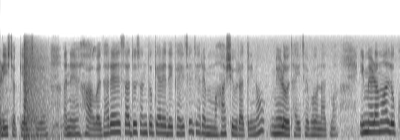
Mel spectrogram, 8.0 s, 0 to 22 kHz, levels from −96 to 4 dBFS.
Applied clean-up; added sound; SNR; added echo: none; none; none; none.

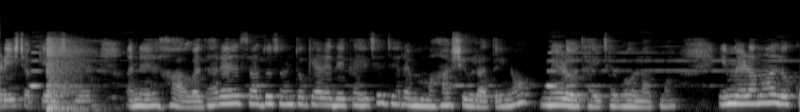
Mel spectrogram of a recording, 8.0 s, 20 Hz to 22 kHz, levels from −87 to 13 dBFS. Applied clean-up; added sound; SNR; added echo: classical method WPE with log-MMSE.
